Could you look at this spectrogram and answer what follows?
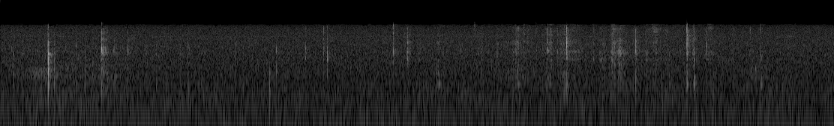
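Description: Faint clicks and taps of small plastic toy-spaceship parts being handled as the wing panel of a Micro Galaxy Squadron TIE Advanced is worked off its hull by hand. Scattered light clicks, with one sharper click about half a second in and a quick run of clicks a few seconds before the end.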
